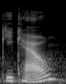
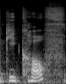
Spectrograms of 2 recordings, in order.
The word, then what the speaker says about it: Gitko: My grandfather's first cousin was Ruth Gitko. Although my family pronounces it Geekow. It's really Geekhoff. It was changed at Ellis Island.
